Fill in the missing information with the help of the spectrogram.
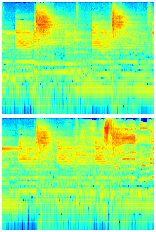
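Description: Live rock band playing: electric guitars holding sustained chords over drums, with crashing cymbal and drum hits every second or so.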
